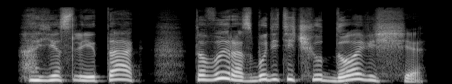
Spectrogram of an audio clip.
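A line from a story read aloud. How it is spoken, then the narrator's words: Laughing. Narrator (Russian): засмеялась Лидия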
